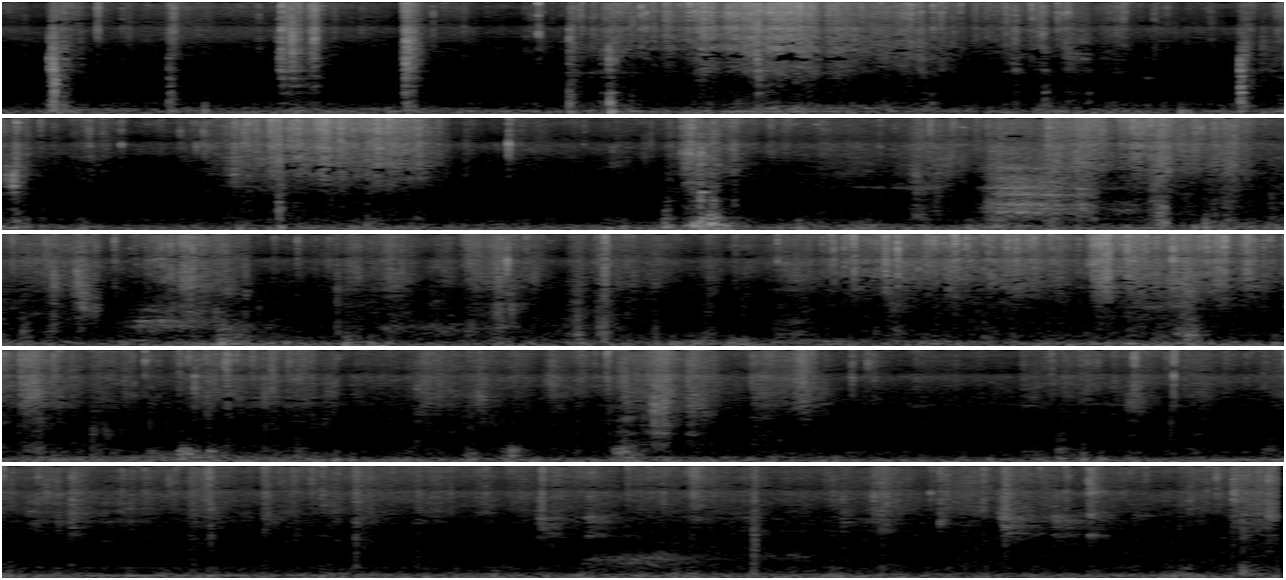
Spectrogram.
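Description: Dry fallen leaves crunching and rustling underfoot, in faint, irregular crackles.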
